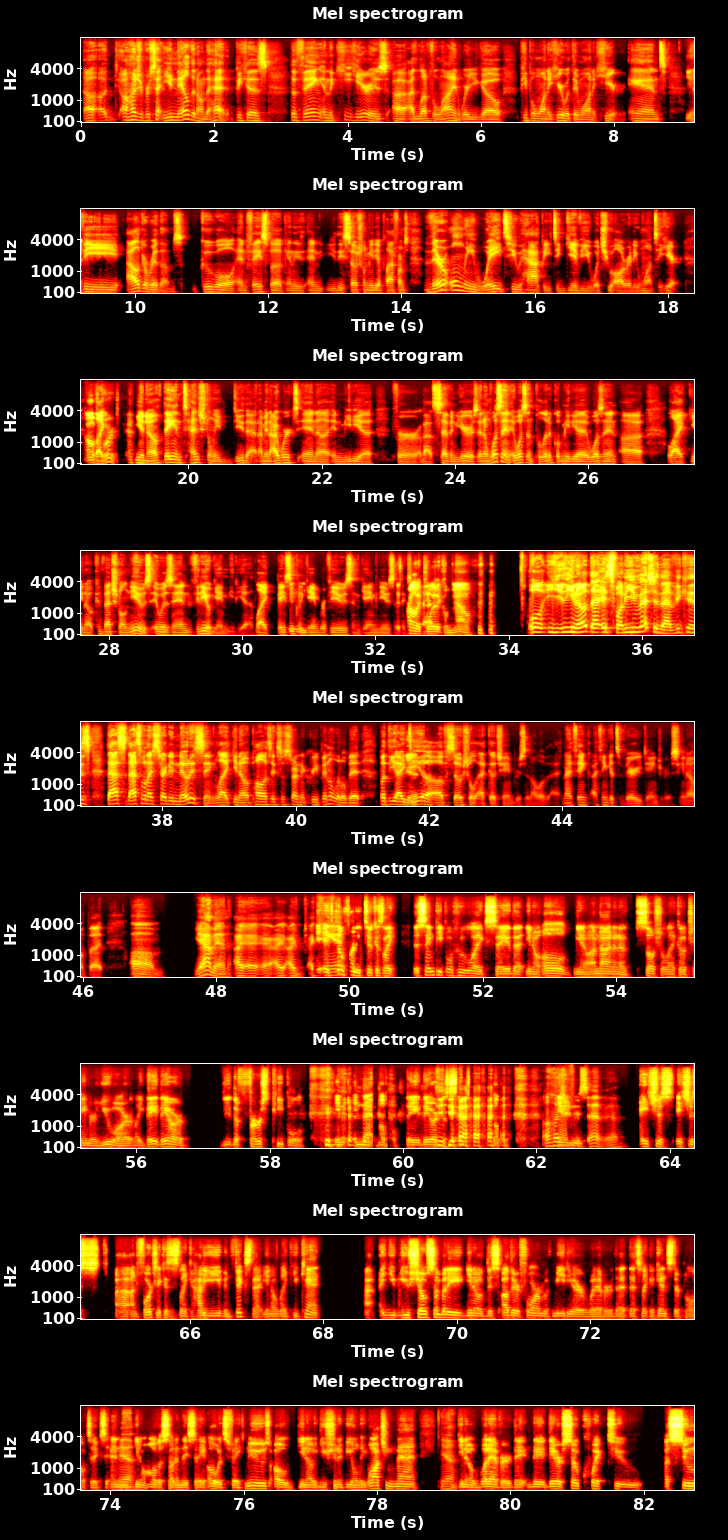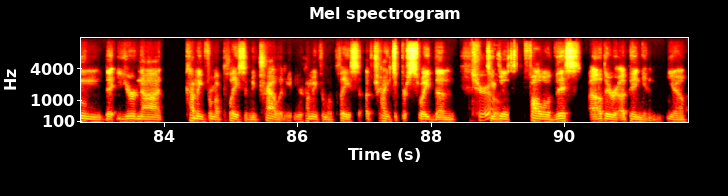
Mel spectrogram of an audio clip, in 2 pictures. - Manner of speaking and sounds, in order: other background noise; tapping; chuckle; laugh; laughing while speaking: "Yeah"; laughing while speaking: "trying to"
- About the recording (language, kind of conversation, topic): English, unstructured, How can citizens keep politics positive and hopeful?
- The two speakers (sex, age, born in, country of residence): male, 30-34, United States, United States; male, 35-39, United States, United States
